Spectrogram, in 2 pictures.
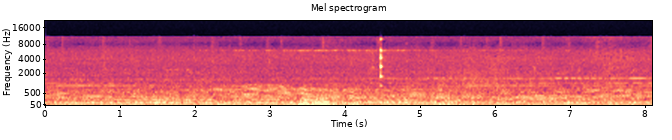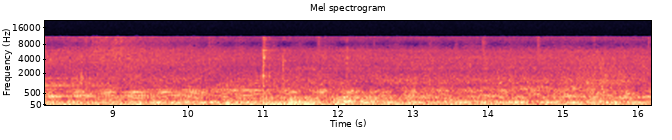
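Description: A hover engine hums steadily.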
